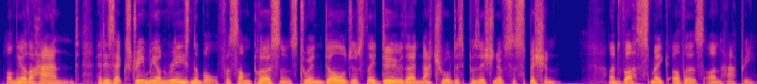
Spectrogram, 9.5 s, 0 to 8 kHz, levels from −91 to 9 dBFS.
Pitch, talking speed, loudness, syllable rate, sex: 135 Hz, 165 wpm, -18 LUFS, 5.6 syllables/s, male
